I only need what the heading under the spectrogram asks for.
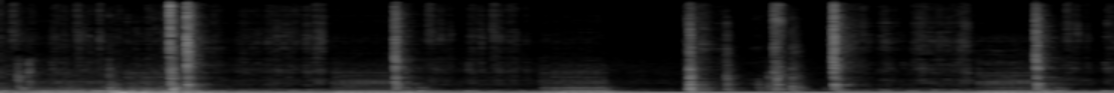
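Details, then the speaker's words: Chaffoteaux & Maury Nexia boiler powered up after its control board was repaired for a blown fuse; sharp, irregular relay clicks over a steady low hum, with false contacts when the board is moved. "Elle fait quand même ce cliquetis, c'est bizarre là. Il y a des faux contacts quand je bouge la carte."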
